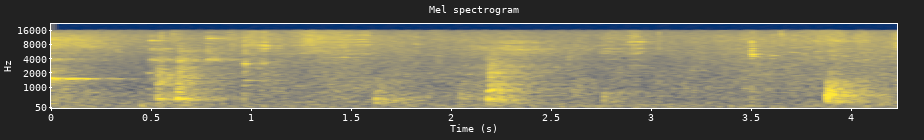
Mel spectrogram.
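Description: Metal soil-sampling tools being handled on a tabletop: a few light, scattered knocks and clinks as the parts are picked up and set down, the last near the end a little louder.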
